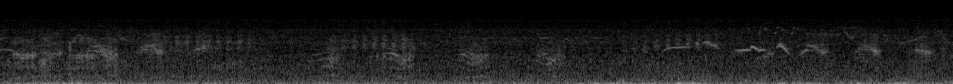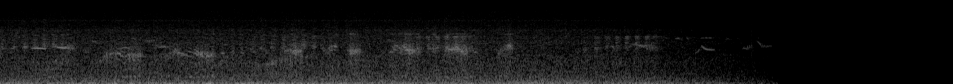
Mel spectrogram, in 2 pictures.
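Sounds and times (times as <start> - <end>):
birds chirping and whistling: 5.1 - 14.2.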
